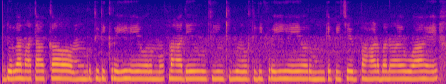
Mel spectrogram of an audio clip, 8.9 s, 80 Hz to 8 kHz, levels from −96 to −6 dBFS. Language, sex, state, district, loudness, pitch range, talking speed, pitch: Hindi, female, Maharashtra, Aurangabad, -29 LUFS, 215-220 Hz, 150 wpm, 215 Hz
